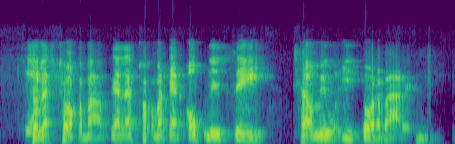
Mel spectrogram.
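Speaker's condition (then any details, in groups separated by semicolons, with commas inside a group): No condition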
